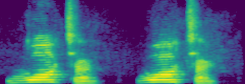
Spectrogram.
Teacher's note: The stress is in the first syllable, wa. So then the schwa sound appears in the unstressed syllable, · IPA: /ə/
